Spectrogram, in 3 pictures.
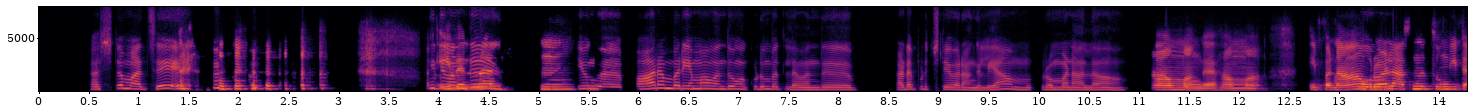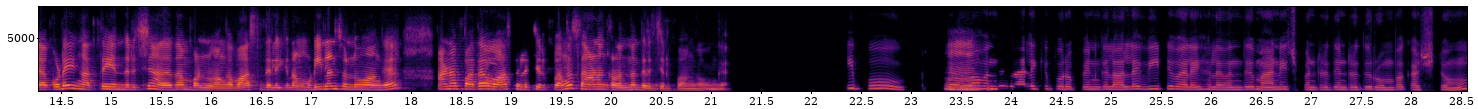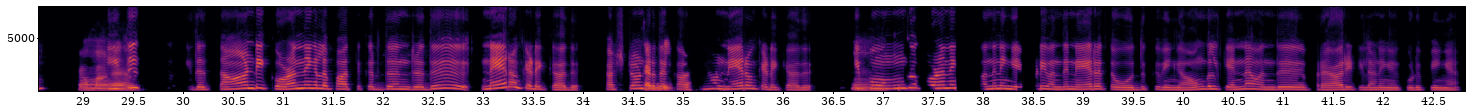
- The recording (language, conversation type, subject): Tamil, podcast, ஒரு நாளில் செய்ய வேண்டிய மிக முக்கியமான மூன்று காரியங்களை நீங்கள் எப்படி தேர்வு செய்கிறீர்கள்?
- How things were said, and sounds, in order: other background noise; laugh; tapping; static; mechanical hum; in English: "மேனேஜ்"; distorted speech; in English: "ப்யாரிட்டிலாம்"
